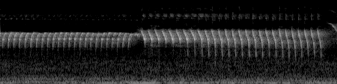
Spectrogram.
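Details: Canary singing a strong rolling song, used as master song for training other birds: a steady, fast buzzy trill, then a higher rattling trill of rapid repeated notes, with a brief upward note at the end.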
